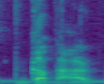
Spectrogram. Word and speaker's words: Qatar: Qatar, a country that should be pronounced Qatar, but I'm not gonna be that pretentious guy who shows up trying to like say it in the local pronunciation because it makes me sound cultured and cool. I am that guy. I'm trying to not be that guy. So for now, I'm just gonna say it like a Texas oilman says it, Qatar.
